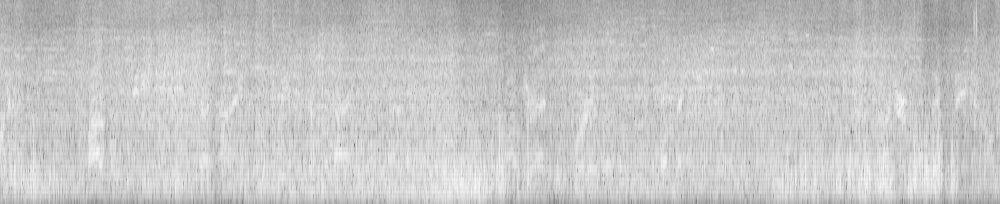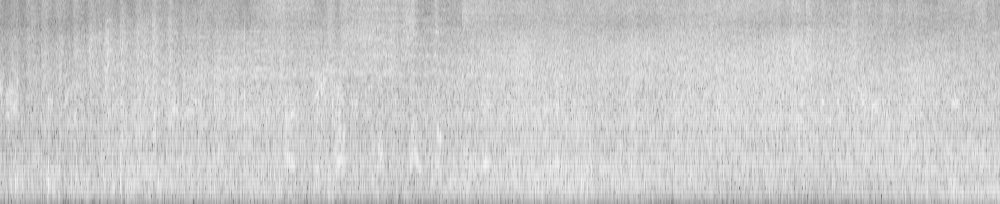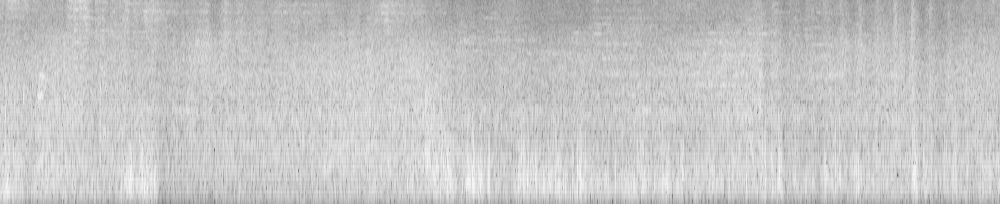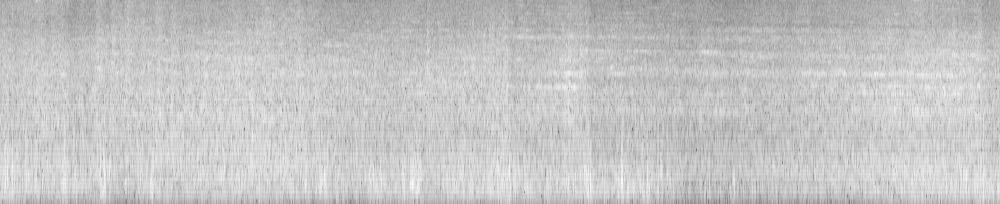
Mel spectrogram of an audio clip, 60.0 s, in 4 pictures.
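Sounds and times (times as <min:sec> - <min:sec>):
freight train rumbling past: 0:00.0 - 1:00.0
wheels clacking over rail joints: 0:14.6 - 0:54.6.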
